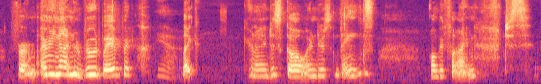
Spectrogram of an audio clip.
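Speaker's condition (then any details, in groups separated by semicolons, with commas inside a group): Quadriplegic cerebral palsy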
